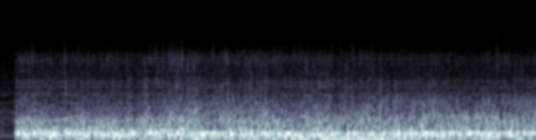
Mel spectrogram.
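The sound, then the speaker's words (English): A loud, steady helicopter roar with a low rotor drone and engine whine kicks in abruptly and fills the whole stretch without letting up. The helicopter has a flag painted on it and appears in footage, released by Yemen, of an Israeli cargo ship being seized. No voices are heard. “They have their flag painted on this helicopter.”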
